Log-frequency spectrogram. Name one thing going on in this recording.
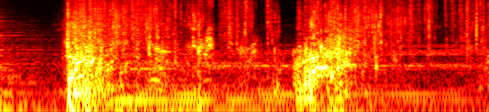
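Flesh tears with loud, wet, crunching sounds.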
